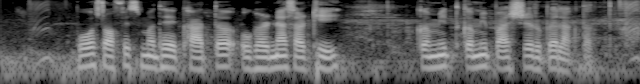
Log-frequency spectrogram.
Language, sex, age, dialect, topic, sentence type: Marathi, male, 18-24, Northern Konkan, banking, statement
